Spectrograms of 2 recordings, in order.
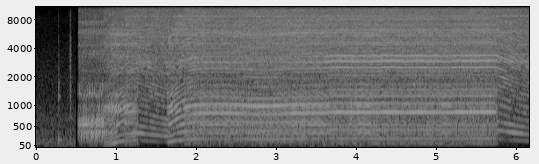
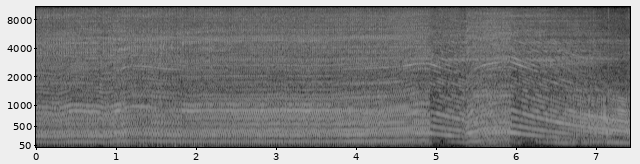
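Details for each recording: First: Homelite Super EZ two-stroke chainsaw after tightening the three loose intake block/reed valve screws and sealing the gasket: catches, revs up and holds a steady high buzz with no surging or hunting; runs evenly. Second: Homelite Super EZ chainsaw test run after carburettor repair, high needle reset from about four turns out to one turn: high screaming rev surging and dropping unevenly; lean running, crankshaft seal suspected bad.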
